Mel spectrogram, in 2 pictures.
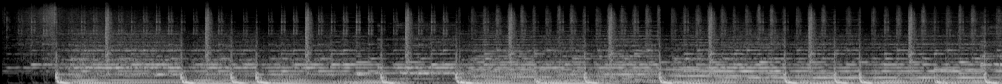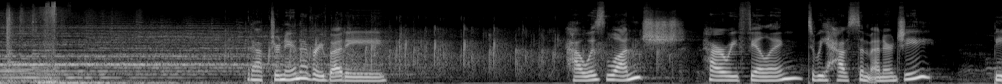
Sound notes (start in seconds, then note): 14.1 audience applauding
